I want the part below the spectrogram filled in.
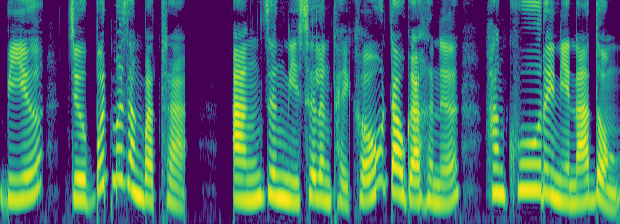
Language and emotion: Bodo, happy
